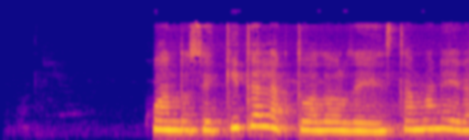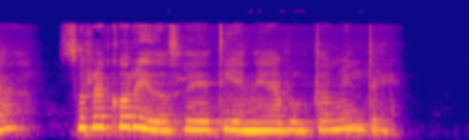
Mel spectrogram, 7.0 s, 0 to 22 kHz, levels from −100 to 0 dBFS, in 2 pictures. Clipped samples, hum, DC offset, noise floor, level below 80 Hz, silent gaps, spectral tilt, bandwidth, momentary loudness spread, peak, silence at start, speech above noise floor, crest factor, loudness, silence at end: under 0.1%; none; under 0.1%; -84 dBFS; -66 dBFS; none; -6.5 dB/octave; 12 kHz; 8 LU; -8 dBFS; 1.15 s; 64 dB; 14 dB; -21 LUFS; 0.6 s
